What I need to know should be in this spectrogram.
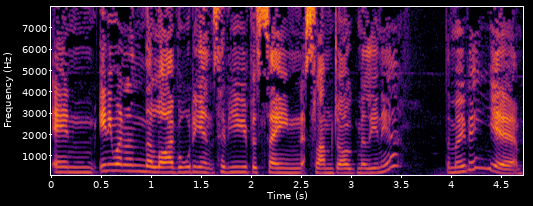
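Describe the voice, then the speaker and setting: Speaking at a fairly quick pace, a woman has a slight New Zealand accent. Her pitch is fairly high, with ordinary variation. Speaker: charity founder, former executive. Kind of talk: live interview. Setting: stage with live audience.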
